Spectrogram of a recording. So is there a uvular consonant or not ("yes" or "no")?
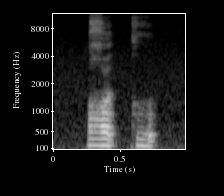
yes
